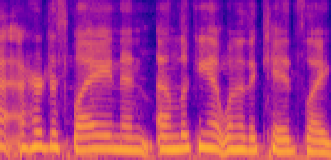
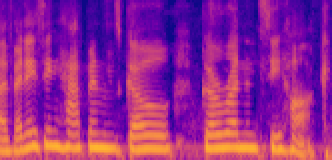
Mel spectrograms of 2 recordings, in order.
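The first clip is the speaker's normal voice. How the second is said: ordinary talk, nothing marked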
